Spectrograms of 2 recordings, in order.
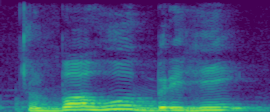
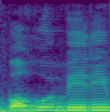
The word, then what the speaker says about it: बहुव्रीहि: ठीक है बहुव्रीहि समस कभी-कभी कुछ लोग उच्चारण में बोल देते हैं हम सब भी बोल देते हैं लेकिन बोलचाल में कुछ लोग बहु बीवी बोलते हैं कोई दिक्कत नहीं जो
